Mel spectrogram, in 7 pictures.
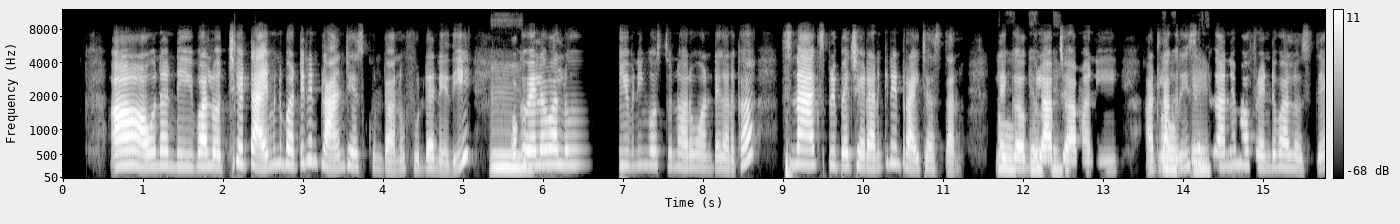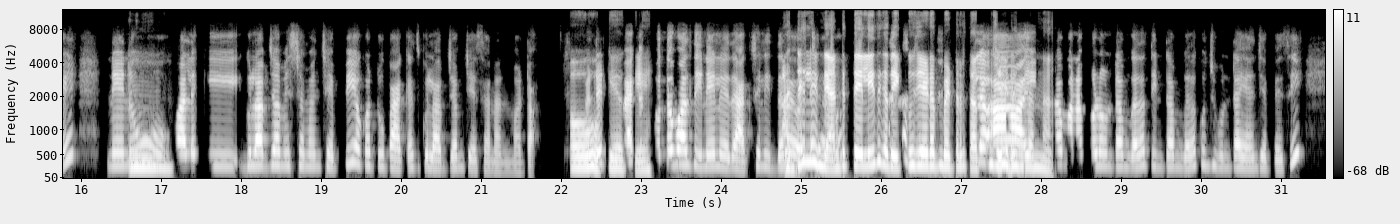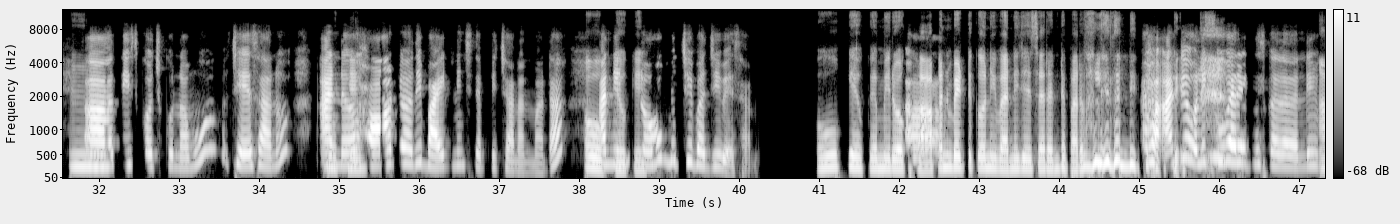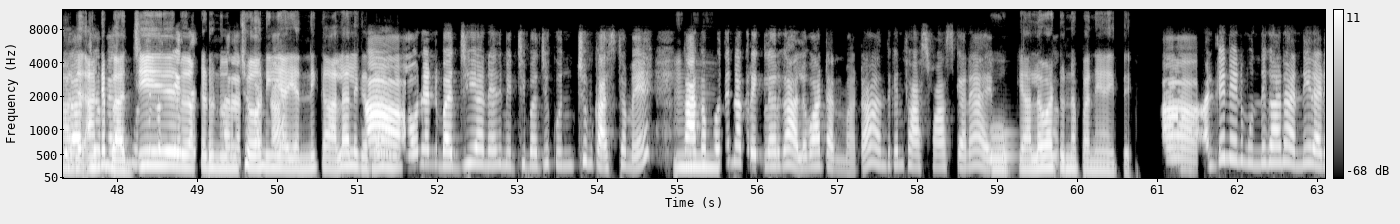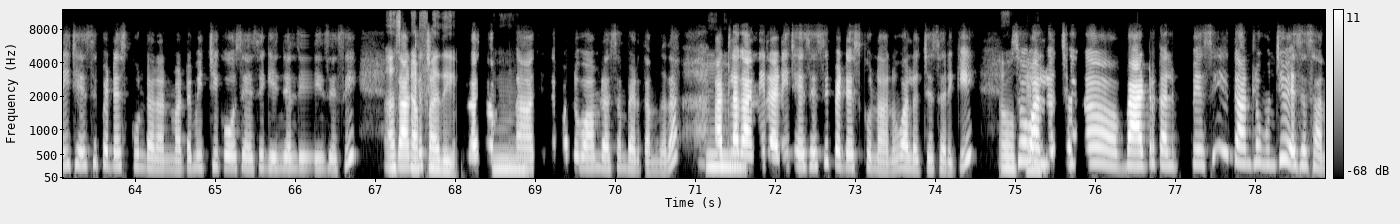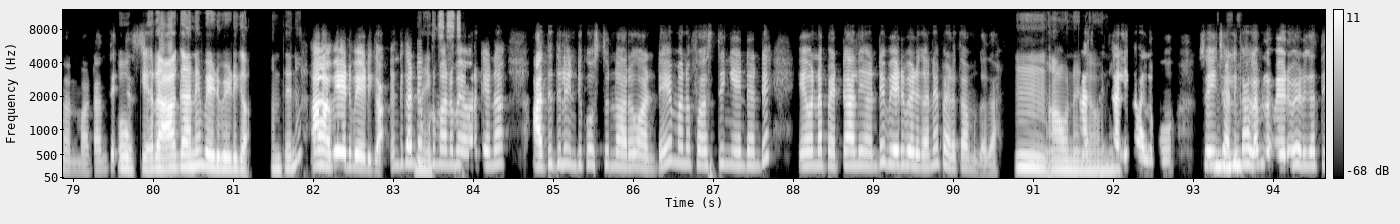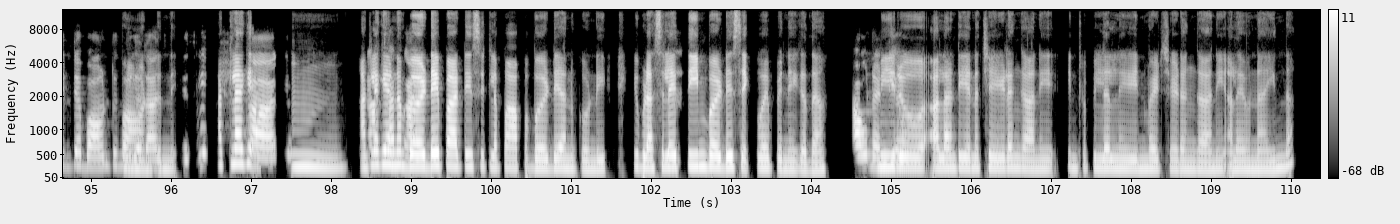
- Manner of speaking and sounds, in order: in English: "ప్లాన్"; other background noise; in English: "స్నాక్స్ ప్రిపేర్"; in English: "ట్రై"; in English: "లైక్"; in English: "ఫ్రెండ్"; in English: "టూ ప్యాకెట్స్"; in English: "టూ ప్యాకెట్స్"; in English: "యాక్చుల్లీ"; in English: "బెటర్"; chuckle; in English: "అండ్ హాట్"; in English: "అండ్"; laughing while speaking: "పర్వాలేదండి. చాలా గ్రేట్"; in English: "గ్రేట్"; in English: "ఓన్లీ టూ వేరైటీస్"; in English: "రెగ్యులర్‌గా"; in English: "ఫాస్ట్"; in English: "రెడీ"; in English: "స్టఫ్"; in English: "రెడీ"; in English: "సో"; in English: "బ్యాటర్"; in English: "జస్ట్"; tapping; in English: "ఫస్ట్ థింగ్"; in English: "ప్లస్"; giggle; in English: "సో"; in English: "బర్త్‌డే పార్టీస్"; in English: "ప్లాన్"; in English: "బర్త్‌డే"; in English: "థీమ్ బర్త్‌డేస్"; in English: "ఇన్వైట్"
- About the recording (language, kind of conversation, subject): Telugu, podcast, అతిథులు వచ్చినప్పుడు ఇంటి సన్నాహకాలు ఎలా చేస్తారు?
